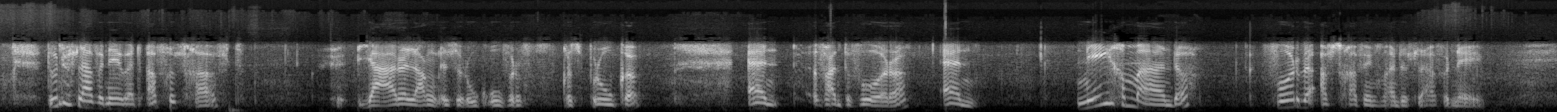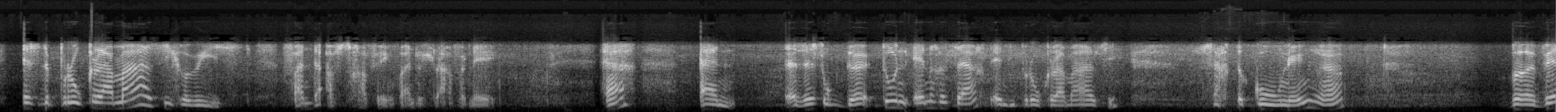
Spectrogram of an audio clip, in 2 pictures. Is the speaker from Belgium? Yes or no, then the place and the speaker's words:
no; Suriname; We moeten als Surinamers moeten we ook goed nadenken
